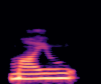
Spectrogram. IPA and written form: maɪl (Mile)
